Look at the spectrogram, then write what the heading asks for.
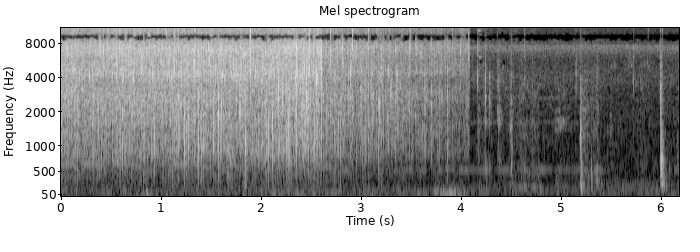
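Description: Fish deep-frying in hot oil in a wok over a wood fire: a loud, dense sizzling and crackling that cuts off about four seconds in, leaving a few faint clicks.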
